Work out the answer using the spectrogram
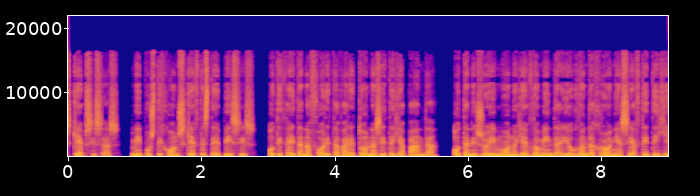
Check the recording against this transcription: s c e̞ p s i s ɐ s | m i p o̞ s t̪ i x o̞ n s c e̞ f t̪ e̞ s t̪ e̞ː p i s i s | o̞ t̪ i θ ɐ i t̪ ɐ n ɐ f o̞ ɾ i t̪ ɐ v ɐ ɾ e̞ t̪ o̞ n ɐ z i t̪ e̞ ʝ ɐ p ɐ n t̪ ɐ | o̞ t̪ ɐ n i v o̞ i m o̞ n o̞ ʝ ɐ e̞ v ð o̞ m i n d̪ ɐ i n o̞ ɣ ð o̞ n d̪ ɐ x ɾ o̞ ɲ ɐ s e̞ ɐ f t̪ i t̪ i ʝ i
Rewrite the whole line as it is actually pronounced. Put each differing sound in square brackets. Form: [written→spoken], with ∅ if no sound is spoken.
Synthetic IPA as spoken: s c e̞ p s i s ɐ s | m i p o̞ s t̪ i x o̞ n s c e̞ f t̪ e̞ s t̪ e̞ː p i s i s | o̞ t̪ i θ ɐ i t̪ ɐ n ɐ f o̞ ɾ i t̪ ɐ v ɐ ɾ e̞ t̪ o̞ n ɐ z i t̪ e̞ ʝ ɐ p ɐ n [t̪→d̪] ɐ | o̞ t̪ ɐ n i [v→z] o̞ i m o̞ n o̞ ʝ ɐ e̞ v ð o̞ m i n d̪ ɐ i [n→∅] o̞ ɣ ð o̞ n d̪ ɐ x ɾ o̞ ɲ ɐ s e̞ ɐ f t̪ i t̪ i ʝ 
